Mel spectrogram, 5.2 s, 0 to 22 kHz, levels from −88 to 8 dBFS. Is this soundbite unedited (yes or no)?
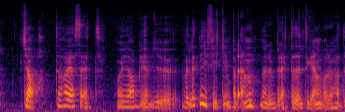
no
